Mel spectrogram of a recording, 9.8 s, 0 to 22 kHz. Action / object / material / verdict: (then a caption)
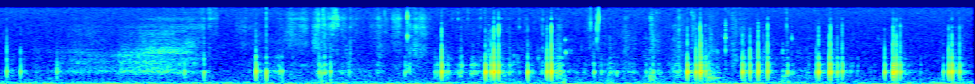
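tap / hardcover notebook with cardboard cover / cardboard / none. Fingertips and nails tap and scratch the cardboard cover of a solid purple hardcover notebook with a Friends frame design. A soft, brushing scratch in the first two seconds gives way to quick, dry taps with a hollow knock near 465 Hz and faint high clicks. The hits die away almost instantly.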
